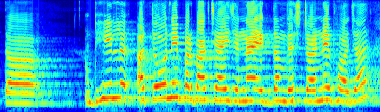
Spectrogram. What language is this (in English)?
Maithili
